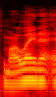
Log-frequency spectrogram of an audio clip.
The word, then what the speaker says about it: Marlaina: Marlaina Schiavo is here. You could follow her on all forms of social media at Marlaina Schiavo. It's Marlaina, MARLAINA, and then Schiavo spelled like Terry Schiavo, SCHIAVO.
